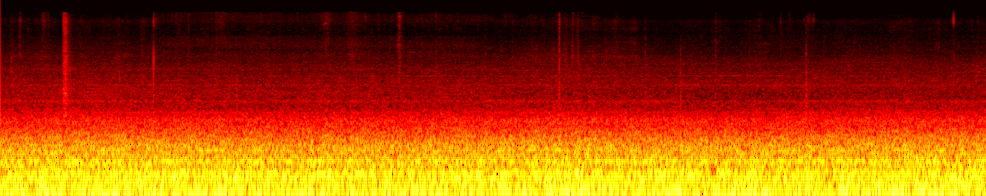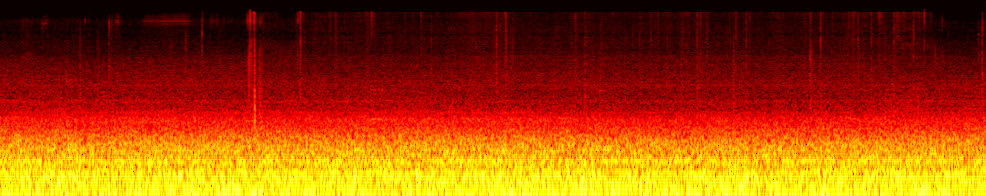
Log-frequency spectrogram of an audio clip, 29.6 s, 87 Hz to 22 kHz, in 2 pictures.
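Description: Steady low rumble of an Airbus A320's engines and rushing air heard inside the passenger cabin, holding an even level throughout.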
